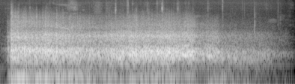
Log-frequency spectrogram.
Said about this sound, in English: Speaking of SpaceX, Tesla owner Silicon Valley tweeted out a video of Starship's static fire test and said, can't wait for us to get to Mars. Orbital launch soon.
